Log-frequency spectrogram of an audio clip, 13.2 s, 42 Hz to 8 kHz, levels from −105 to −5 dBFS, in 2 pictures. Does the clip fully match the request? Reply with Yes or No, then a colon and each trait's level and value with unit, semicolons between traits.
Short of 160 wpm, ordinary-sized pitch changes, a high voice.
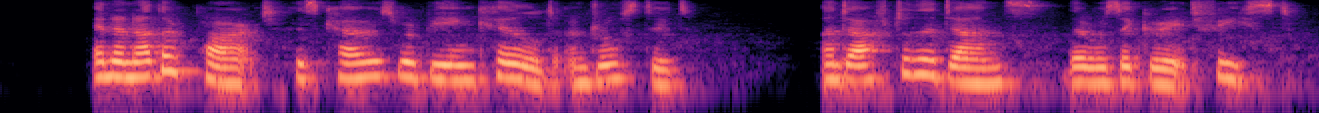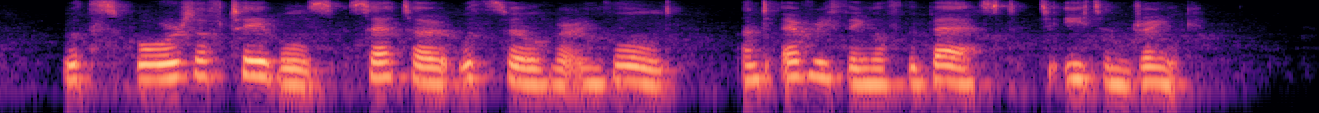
No: average, 175 wpm; average, 4.1 semitones; high, 195 Hz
